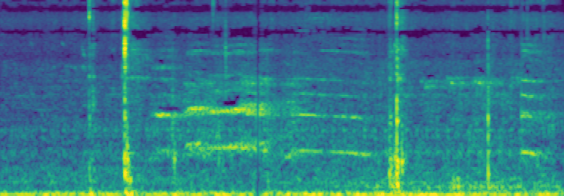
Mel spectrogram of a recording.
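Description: A rooster crowing once, one long call of about a second and a half. Two sharp knocks fall around it, one just before the crow and one after.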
